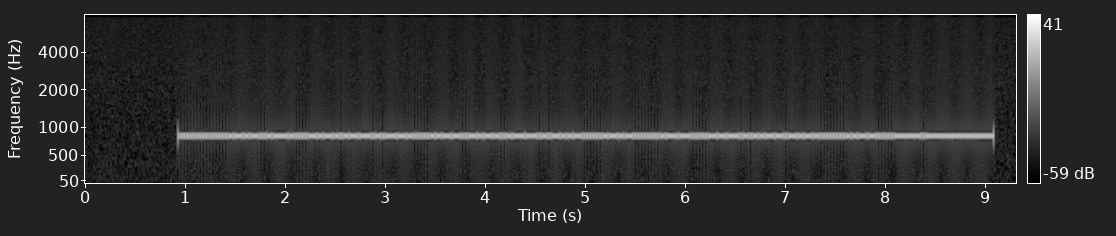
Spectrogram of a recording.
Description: PSK31 (31.25 baud), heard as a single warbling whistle, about 850 Hz.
